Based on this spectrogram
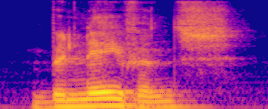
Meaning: besides
- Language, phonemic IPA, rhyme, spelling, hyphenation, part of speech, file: Dutch, /bəˈneː.vəns/, -eːvəns, benevens, be‧ne‧vens, preposition, Nl-benevens.ogg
